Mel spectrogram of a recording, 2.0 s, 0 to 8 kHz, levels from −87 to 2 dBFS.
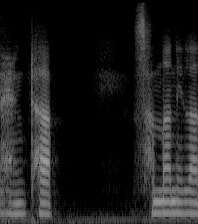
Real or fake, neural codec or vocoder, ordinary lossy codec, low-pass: fake; codec, 16 kHz, about 1 kbps, DyCAST, with the encoder's durations; none; none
